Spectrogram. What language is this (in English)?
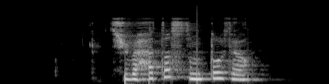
Kabyle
